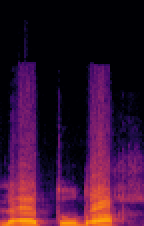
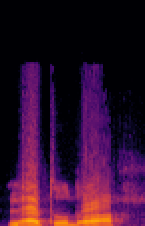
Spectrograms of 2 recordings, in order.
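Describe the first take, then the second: No difference in how they are said.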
